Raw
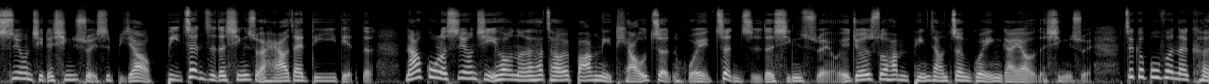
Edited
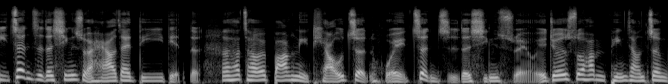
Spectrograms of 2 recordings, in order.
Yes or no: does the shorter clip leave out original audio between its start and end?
yes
